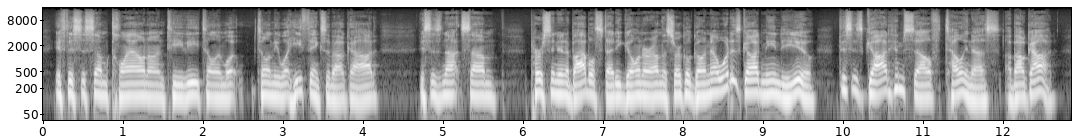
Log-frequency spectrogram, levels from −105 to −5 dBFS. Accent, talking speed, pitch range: American, 210 wpm, 120-140 Hz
